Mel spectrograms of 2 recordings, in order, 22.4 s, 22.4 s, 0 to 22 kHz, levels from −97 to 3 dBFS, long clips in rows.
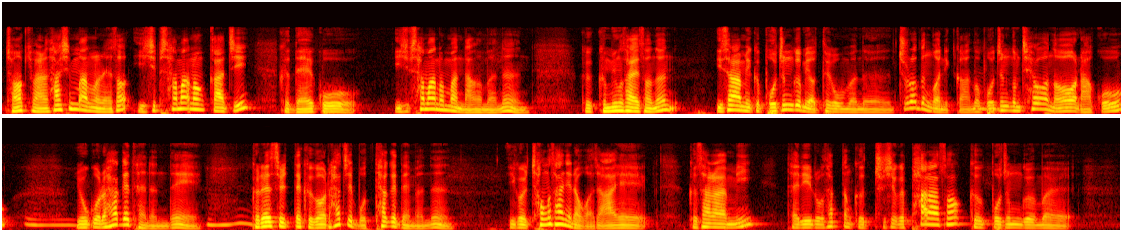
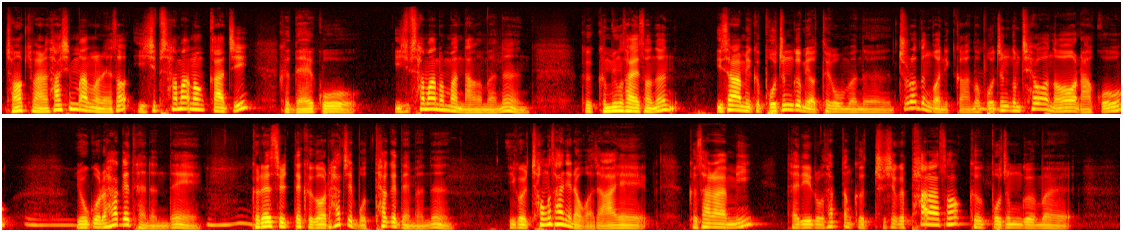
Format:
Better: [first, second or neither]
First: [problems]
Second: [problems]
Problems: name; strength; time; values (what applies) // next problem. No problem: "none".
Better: second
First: garbled, watery; slightly; nothing above 8.5 kHz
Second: none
